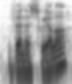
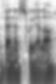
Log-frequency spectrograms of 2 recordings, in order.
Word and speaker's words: Venezuela: You don't have to do much with the first word, Venezuela. You just have to pronounce it a bit differently, Venezuela, because it's a loan word and we pronounce it differently in English and Swedish.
